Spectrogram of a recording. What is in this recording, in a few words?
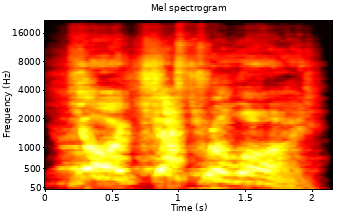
Attack, en; Warframe; Battle; Dax; DaxKnight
